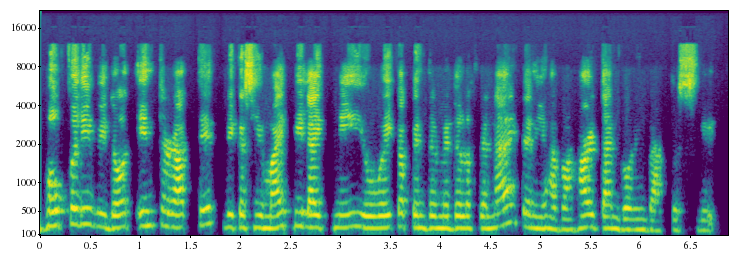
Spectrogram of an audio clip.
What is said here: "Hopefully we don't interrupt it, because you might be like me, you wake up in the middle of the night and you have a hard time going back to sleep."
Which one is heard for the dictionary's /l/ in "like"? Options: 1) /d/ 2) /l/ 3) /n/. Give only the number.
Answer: 2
